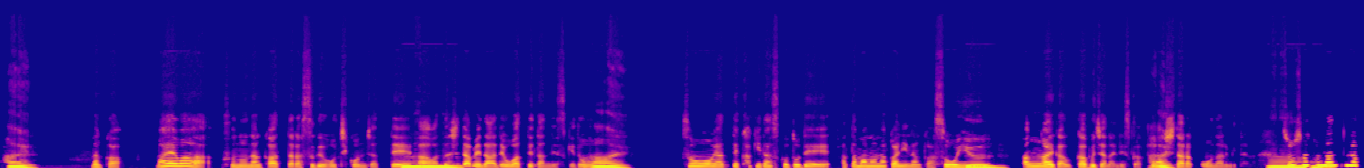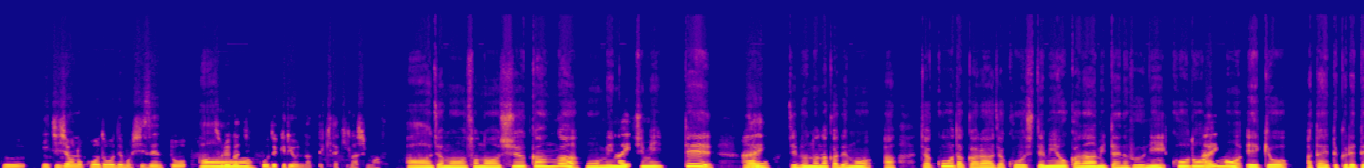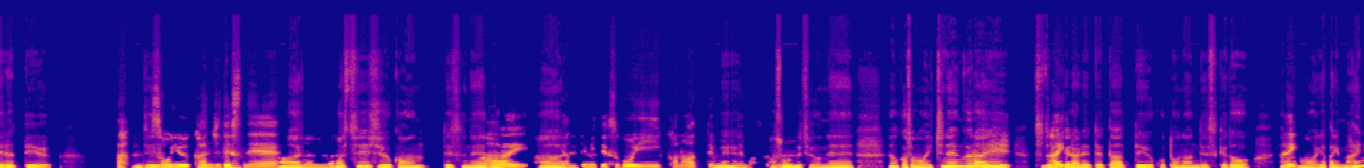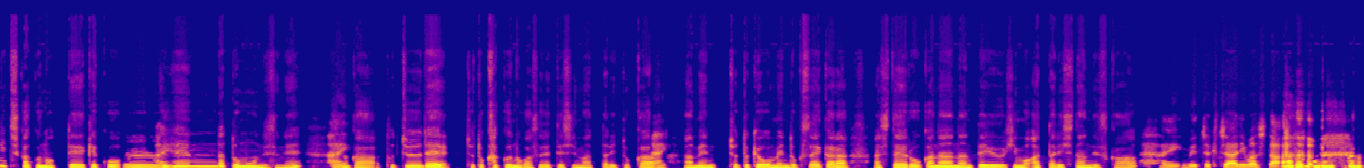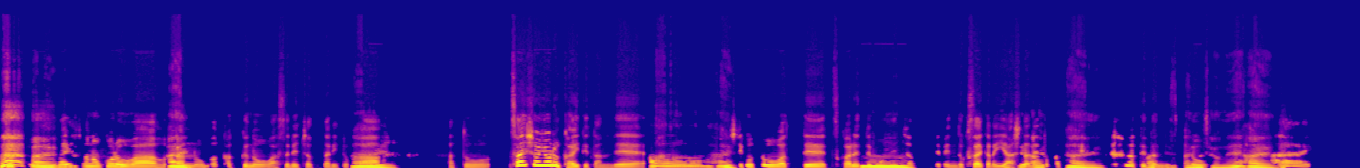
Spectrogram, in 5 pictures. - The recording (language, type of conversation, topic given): Japanese, podcast, 自分を変えた習慣は何ですか？
- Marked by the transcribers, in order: laughing while speaking: "ああ、そうですか"; laugh; chuckle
